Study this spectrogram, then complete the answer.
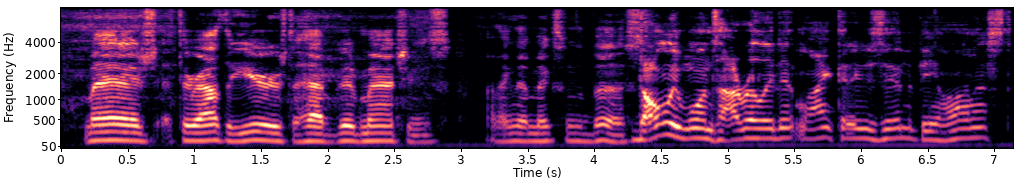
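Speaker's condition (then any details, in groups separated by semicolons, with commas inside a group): No condition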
